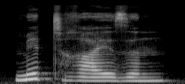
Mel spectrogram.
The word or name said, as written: mitreisen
